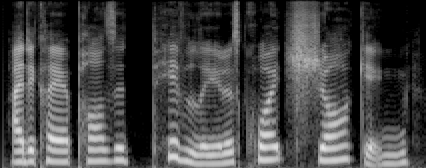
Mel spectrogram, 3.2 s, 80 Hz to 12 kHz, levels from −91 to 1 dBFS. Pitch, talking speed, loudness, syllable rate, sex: 215 Hz, 130 wpm, -18 LUFS, 5.1 syllables/s, female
